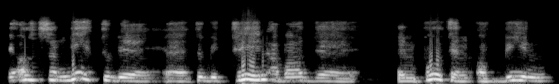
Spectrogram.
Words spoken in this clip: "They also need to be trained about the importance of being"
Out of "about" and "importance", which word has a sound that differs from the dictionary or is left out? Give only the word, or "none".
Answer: importance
